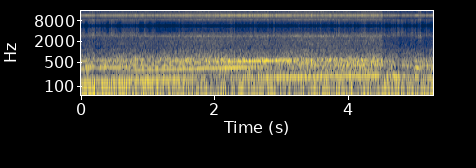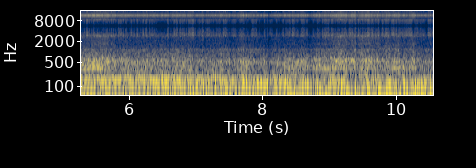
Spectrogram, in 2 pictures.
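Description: Tyres roar on the track surface.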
